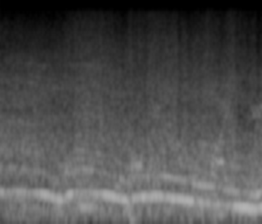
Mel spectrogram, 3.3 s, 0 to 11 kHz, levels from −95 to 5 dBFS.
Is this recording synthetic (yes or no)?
no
